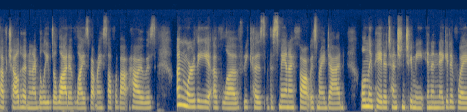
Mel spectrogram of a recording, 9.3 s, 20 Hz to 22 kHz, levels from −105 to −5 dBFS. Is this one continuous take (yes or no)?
yes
